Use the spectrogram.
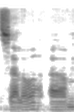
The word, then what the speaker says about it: Celo: here very excited as always to talk about cello and yeah you you pronounce it uh quite right it's a esperanto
